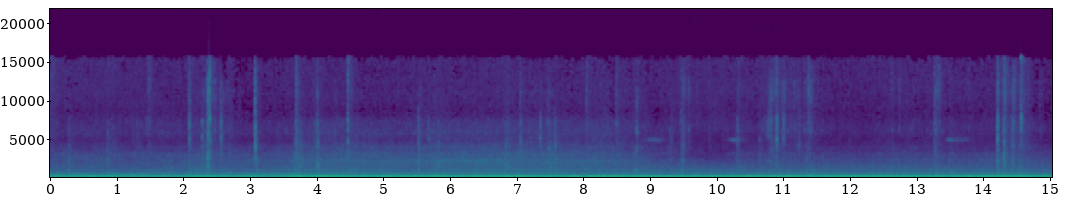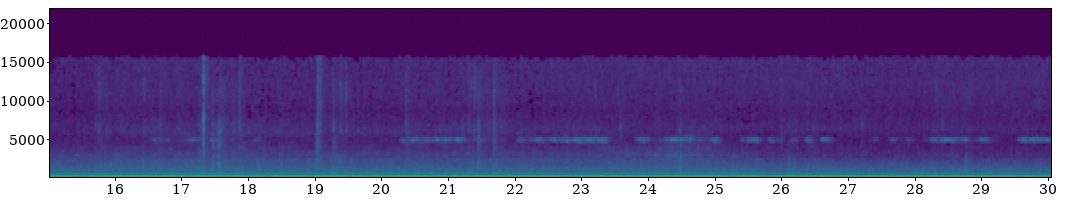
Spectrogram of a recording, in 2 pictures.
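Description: A car being driven at low speed through town streets: a steady low rumble of engine and tyres on the road.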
